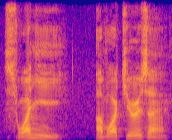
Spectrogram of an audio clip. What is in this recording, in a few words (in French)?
"soingnie", patois jura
